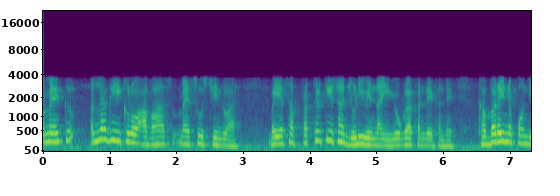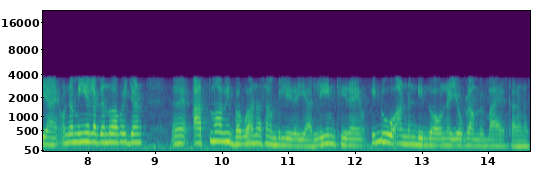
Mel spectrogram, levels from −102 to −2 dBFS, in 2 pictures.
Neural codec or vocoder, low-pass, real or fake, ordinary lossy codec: codec, 16 kHz, 8 kbps, FunCodec, trained on LibriTTS, 25 frames a second; 3.6 kHz; fake; none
